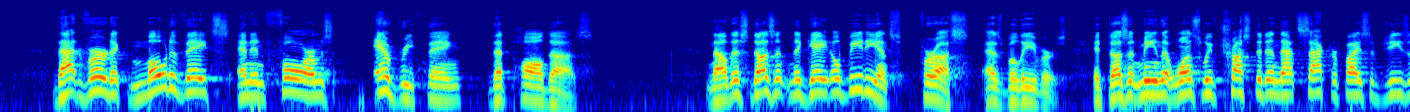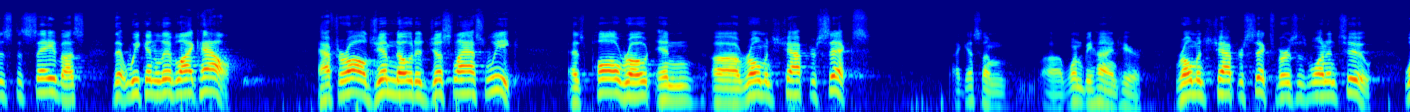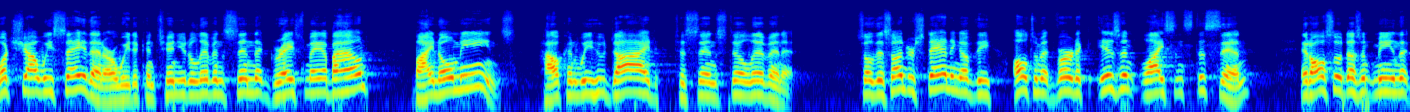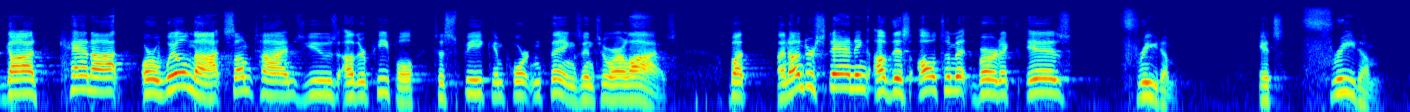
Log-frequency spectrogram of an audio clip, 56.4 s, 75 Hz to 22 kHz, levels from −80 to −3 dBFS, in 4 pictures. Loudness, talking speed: -27 LUFS, 150 wpm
